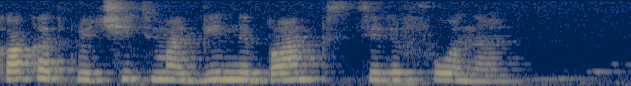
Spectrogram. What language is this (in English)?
Russian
